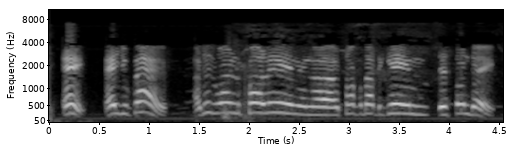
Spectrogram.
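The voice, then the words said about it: Attempted Boston accent, sounds Hispanic. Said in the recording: “my best Boston accent ... so Hispanic ... I was going to go like Indian maybe”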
